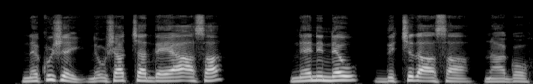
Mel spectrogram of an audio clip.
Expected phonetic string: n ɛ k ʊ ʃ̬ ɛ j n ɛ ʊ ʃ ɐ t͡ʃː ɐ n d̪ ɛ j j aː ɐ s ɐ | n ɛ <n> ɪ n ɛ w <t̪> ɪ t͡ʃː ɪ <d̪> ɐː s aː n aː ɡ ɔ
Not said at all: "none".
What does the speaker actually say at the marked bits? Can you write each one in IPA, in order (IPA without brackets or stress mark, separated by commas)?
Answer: n, d̪, d̪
